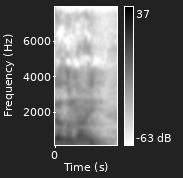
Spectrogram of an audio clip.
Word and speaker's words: Adonai: The word Adonai, even though we pronounce it as Adonai, which means my master or master of the universe, it is written famously as Yud and then Hey Vav Hey.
